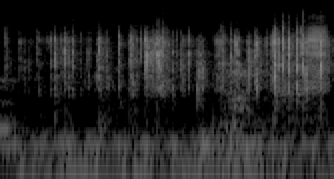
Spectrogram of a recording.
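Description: Plastic wrapping on a block of modelling clay crinkling as it is cut with a knife and pulled open: a dense run of small rapid crackles, louder in the second half.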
